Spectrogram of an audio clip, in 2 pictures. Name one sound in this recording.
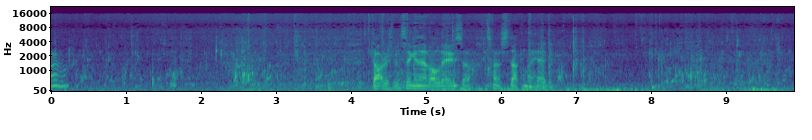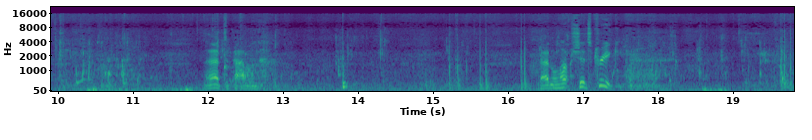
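A kayak paddle splashes in the water.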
